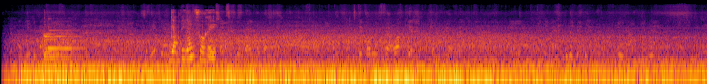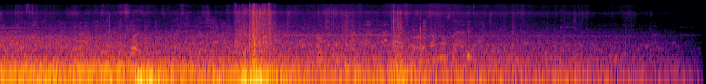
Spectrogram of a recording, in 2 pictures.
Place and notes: Agn s at work Gabriel Foré RadioFreeRobots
